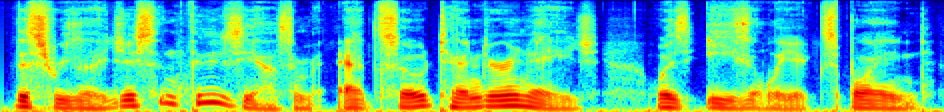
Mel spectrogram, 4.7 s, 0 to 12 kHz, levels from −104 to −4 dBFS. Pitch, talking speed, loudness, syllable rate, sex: 100 Hz, 140 wpm, -18 LUFS, 5.1 syllables/s, male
